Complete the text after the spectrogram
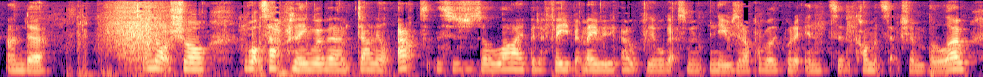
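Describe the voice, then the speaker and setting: Hoarse woman rambling through a race review. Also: medium pitch, steady tone, fairly quick, dull audio, background noise. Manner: rambling, full of "um" and "you know". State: hoarse from a cold. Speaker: motorsport video host. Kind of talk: casual race review commentary.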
